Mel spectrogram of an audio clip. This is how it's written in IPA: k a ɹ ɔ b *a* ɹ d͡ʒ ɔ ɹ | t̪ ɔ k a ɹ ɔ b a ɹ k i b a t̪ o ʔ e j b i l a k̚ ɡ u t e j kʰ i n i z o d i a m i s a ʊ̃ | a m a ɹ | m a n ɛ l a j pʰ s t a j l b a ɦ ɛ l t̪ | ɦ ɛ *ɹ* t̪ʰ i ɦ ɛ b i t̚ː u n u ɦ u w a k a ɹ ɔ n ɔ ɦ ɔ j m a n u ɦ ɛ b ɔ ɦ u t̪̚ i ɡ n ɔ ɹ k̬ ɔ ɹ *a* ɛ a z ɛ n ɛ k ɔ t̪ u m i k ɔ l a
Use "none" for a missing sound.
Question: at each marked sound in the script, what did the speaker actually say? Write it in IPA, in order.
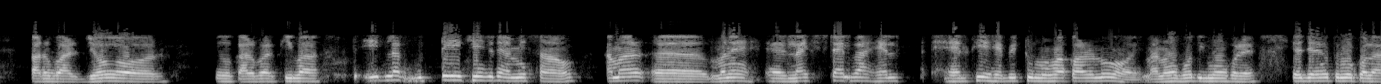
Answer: a, l, ɛ

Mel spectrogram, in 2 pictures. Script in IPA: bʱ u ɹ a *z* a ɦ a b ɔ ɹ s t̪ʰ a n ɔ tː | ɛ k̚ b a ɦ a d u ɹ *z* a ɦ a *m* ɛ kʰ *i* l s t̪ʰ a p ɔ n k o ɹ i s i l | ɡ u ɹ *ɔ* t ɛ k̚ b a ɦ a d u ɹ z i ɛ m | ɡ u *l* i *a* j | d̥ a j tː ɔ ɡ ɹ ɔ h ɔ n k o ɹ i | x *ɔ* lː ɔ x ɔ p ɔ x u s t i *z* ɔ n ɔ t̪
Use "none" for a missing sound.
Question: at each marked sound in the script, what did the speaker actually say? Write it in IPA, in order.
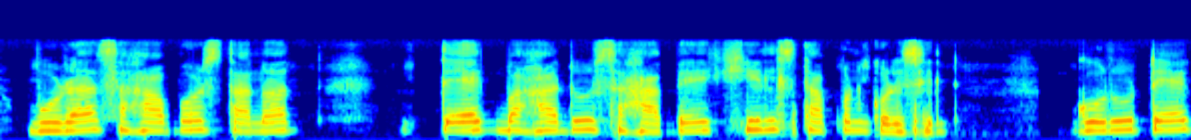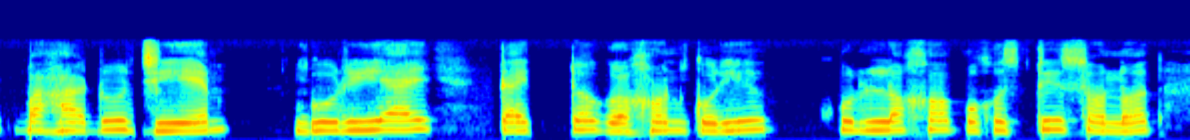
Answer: s, s, b, i, u, ɹ, a, u, s

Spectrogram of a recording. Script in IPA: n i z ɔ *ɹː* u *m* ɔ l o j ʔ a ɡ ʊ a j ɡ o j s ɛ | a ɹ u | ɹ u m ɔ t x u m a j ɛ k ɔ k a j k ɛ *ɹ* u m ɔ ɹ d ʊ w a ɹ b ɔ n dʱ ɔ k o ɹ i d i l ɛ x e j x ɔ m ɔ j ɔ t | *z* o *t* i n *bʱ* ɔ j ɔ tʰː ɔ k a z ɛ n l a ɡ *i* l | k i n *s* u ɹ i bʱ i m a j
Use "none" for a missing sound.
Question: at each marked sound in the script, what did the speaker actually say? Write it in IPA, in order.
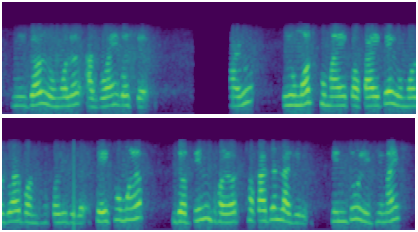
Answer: ɹː, m, ɹ, z, t, bʱ, i, t

